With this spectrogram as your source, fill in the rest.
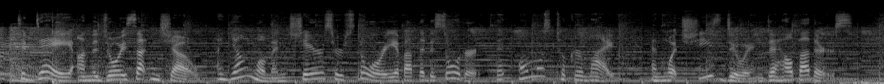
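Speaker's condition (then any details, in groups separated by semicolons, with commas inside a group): No condition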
